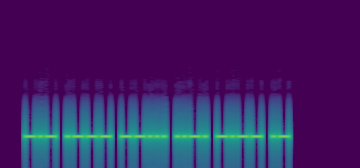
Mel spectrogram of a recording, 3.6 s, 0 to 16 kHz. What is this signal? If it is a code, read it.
Morse code, heard as a keyed tone, about 34 wpm, 700 Hz. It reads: KJ7FYA
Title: USA Call Signs Repeated 2x 35wpm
